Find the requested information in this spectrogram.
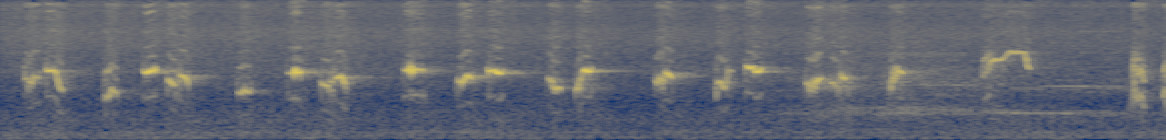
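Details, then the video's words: Coarse chattering of a sooty-headed bulbul, used as tutor material for long-tailed shrikes: ringing, clipped notes with short whistled tails repeated about once a second, ending in a rising whistled note and a faint low tone. "trucuk ngeriwik kasar isian burung CENDET"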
